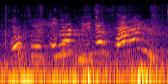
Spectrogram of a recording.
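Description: A young child's high-pitched voice: a few short calls or babbles that rise and fall in pitch, over a low steady rumble.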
